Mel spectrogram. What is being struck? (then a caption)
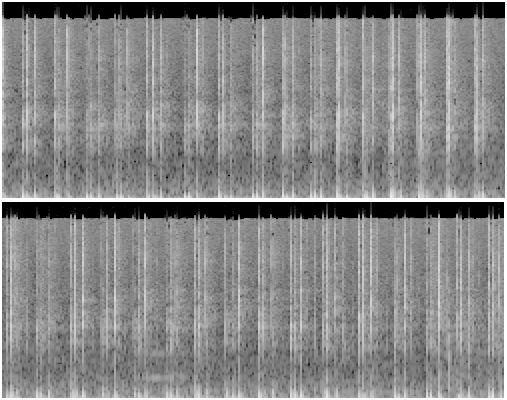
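Plastic toy dump truck. A medium lime-green hollow plastic toy dump truck with an empty tipper bed is tapped fast with fingernails and fingertips. About fifty quick taps come in an uneven, rapid rhythm, each a short hollow low thump with a faint bright click on top. The taps die away almost instantly.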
